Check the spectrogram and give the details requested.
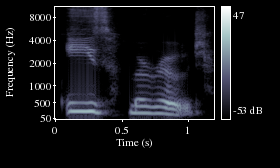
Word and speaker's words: Eazz Meroud: He goes by the name Eazz Meroud.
